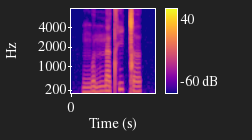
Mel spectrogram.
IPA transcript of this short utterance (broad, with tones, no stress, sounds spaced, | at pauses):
ŋ ʊ˩˧˩ nː a˧ tʰ i˥ ǀ ə˧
